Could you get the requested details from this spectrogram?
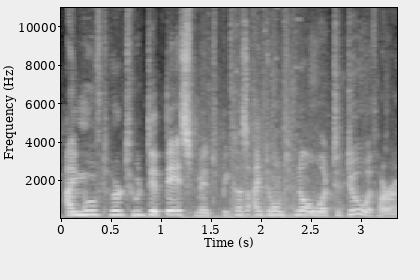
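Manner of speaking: a hint of a helpless movie mom; voiced worried mom. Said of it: "the mom's like".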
